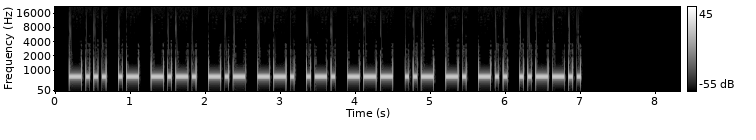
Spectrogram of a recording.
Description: Morse code, heard as a keyed tone, about 22 wpm, 700 Hz. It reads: BACKGROUND?
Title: Sentences from Top 1300 Words 22wpm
